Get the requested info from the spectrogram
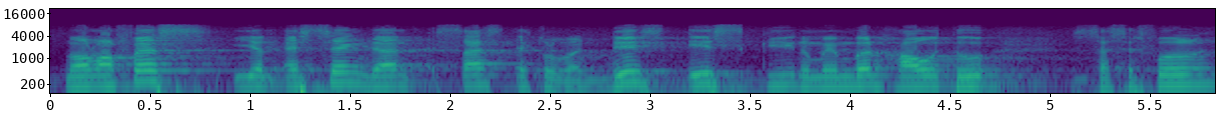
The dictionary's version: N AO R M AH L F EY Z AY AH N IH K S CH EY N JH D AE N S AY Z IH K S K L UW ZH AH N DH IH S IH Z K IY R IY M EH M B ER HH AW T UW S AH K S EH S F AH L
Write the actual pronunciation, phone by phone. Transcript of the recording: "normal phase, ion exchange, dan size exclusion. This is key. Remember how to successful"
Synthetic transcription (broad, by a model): N AO R M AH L F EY S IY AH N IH S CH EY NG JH D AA N S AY S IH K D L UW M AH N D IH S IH S K IY R IY M EH M B ER HH AW T UW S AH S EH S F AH L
